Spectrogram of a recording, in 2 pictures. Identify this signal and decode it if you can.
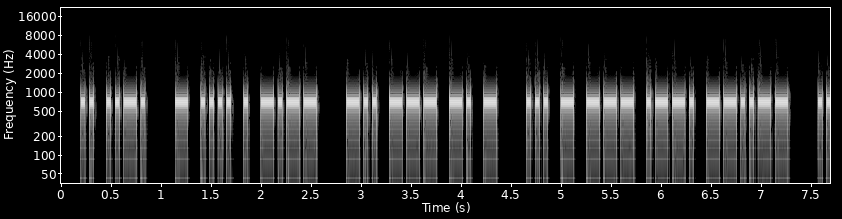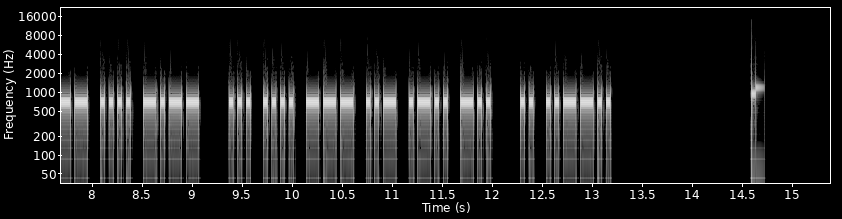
Morse code, heard as a keyed tone, about 28 wpm, 700 Hz. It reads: IF THEY DONT STOP, WHY SHOULD I?
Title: Sentences from Top 1000 Words - Review Part 1 - 28wpm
